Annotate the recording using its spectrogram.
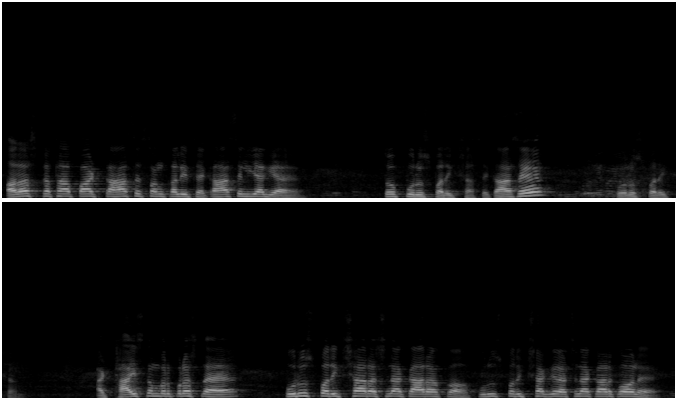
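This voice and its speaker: A man with a high voice and a Bihari Hindi accent teaches a classroom of students. He reads out exam questions and their options, quizzes the class and repeats the answers back. The sound is thin and tinny, like a phone recording. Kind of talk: exam-prep lesson, reading out quiz questions and options.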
